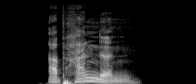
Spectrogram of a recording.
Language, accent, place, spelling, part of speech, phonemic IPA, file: German, Germany, Berlin, abhanden, adverb, /apˈhandn̩/, De-abhanden.ogg
- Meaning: gone, lost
